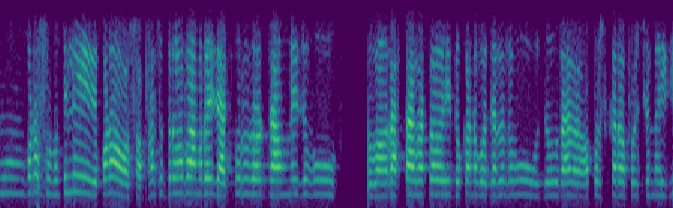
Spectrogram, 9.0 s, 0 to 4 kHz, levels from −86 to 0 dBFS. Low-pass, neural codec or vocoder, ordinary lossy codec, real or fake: 3.6 kHz; none; Opus, 24 kbps; real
